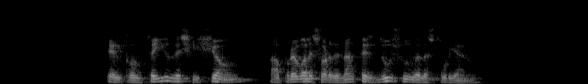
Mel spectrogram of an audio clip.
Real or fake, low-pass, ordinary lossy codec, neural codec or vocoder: real; 5.4 kHz; Opus, 24 kbps; none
